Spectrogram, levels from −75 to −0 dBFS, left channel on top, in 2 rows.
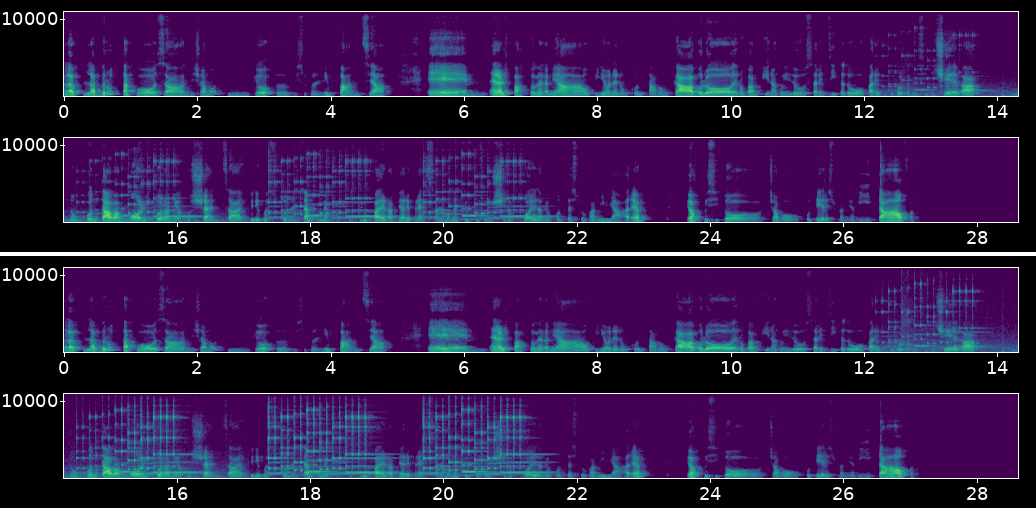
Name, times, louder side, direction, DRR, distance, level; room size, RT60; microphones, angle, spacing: voice 1, 0.0-3.4 3.7-4.8 5.2-13.7 14.2-18.3 18.7-20.2 20.6-23.0 23.7-25.3 25.6-27.2, left 2 dB, 25° left, 11 dB, 0.9 m, -29 dB
Ringtone, 12.2-21.7, right 6 dB, 65° right, 1.0 m, -35 dB
15.0 x 8.4 x 3.0 m, 0.27 s
head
